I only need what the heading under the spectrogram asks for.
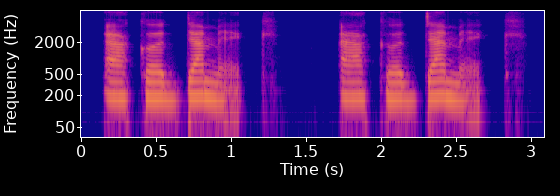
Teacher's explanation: Now the third syllable is stressed, so we pronounce the full vowel sound here with a short e, demic. Also, the vowel in the second syllable changed. · So the vowel in the second syllable changed. It's not ka anymore, it's k. Unstressed with a schwa sound.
